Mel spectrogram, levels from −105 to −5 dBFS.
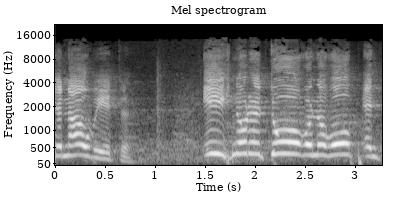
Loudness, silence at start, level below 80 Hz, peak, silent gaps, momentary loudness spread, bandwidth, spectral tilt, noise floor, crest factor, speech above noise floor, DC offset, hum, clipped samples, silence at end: -17 LUFS; 0 s; -56 dBFS; -4 dBFS; none; 14 LU; 13.5 kHz; -3.5 dB/octave; -44 dBFS; 14 dB; 27 dB; under 0.1%; none; under 0.1%; 0 s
